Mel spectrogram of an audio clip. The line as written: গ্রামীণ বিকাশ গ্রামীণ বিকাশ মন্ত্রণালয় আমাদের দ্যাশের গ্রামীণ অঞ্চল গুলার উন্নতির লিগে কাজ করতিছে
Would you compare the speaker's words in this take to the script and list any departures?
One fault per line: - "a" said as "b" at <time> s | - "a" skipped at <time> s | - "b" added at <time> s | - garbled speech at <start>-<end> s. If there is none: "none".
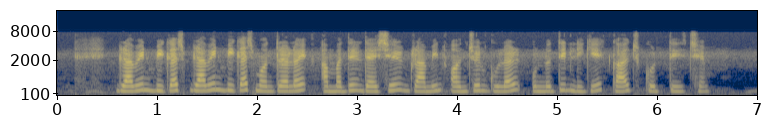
none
